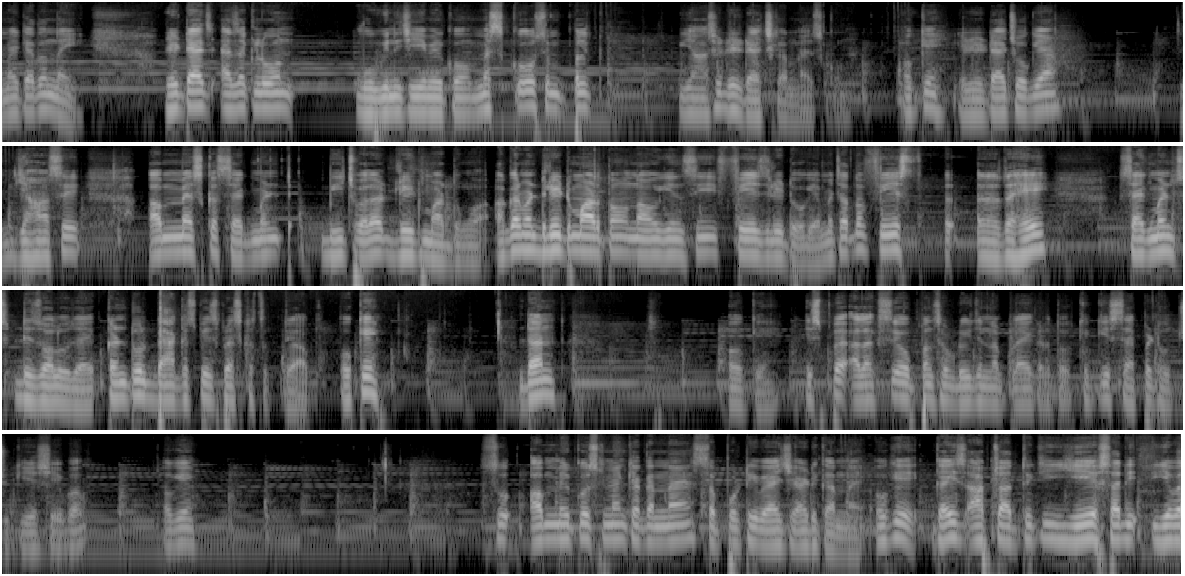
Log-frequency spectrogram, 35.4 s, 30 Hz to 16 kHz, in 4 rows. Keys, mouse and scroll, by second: 6.5 double click, 7.2 alt+middle click, 9.8 typing, 11.0 double click, 13.2 Delete, 14.3 middle click, 15.4 alt+middle click, 16.0-17.0 scroll up 1, 17.0 ctrl+z, 18.9 ctrl+BackSpace, 20.1 scroll down 1, 20.5 alt+middle click, 21.0-22.2 alt+scroll up 1, 22.2 typing, 23.4 typing, 25.7-26.5 typing, 32.5 alt+middle click, 33.2-33.7 alt+scroll up 2, 33.7 scroll down 1.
